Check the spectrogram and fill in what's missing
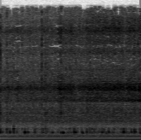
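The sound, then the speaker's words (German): A coffee machine in a camper runs with a steady, low mechanical drone, a rattly buzz of faint irregular ticks and pulses on top, continuous and fairly loud with no voices. “Das ist die Kaffeemaschine, die wir im Camper dabei hatten.”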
